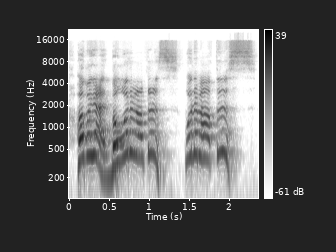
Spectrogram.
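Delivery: high, urgent mock fretting; acted panic. Mother retelling her bedtime racing thoughts, in acted panic.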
